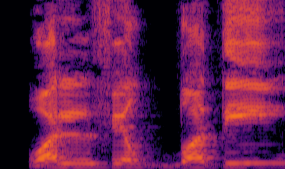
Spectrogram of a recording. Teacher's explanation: दाद हरूफ मुस्ताली में से तो दाद को यहाँ पे पुर पढ़ेंगे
